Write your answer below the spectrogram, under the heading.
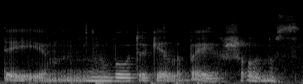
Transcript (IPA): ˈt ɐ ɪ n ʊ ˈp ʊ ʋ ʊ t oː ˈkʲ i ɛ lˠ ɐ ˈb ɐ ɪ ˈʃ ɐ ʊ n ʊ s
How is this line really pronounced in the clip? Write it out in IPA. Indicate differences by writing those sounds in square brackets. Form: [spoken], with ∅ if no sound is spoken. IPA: ˈt ɐ ɪ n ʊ [ˈb] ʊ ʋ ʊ t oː ˈkʲ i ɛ lˠ ɐ ˈb ɐ ɪ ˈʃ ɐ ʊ n ʊ s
